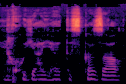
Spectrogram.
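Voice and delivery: slow hushed whisper of regret; whispered thought. A narrator's reading. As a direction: breathe it out as a private thought. Inner thought of the character.

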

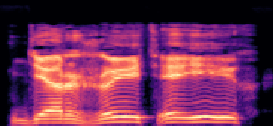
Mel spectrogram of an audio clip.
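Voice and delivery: high, loud, drawn-out yell; distant shout. A narrator's reading. Rubinstein calling after the fugitives, distant shout. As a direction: shout slowly as if from far off. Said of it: "кричал уже где-то вдалеке".

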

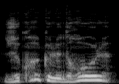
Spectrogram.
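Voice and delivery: high, indignant cry; outraged exclamation; furious. A narrator's reading. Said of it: "s'écria l'abbé furieux".

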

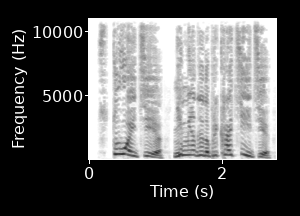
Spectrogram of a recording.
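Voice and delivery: high, loud command to stop; urgent shout. A narrator's reading. Girl to boys fighting over her, shouting. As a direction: cry out to break up a fight.

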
